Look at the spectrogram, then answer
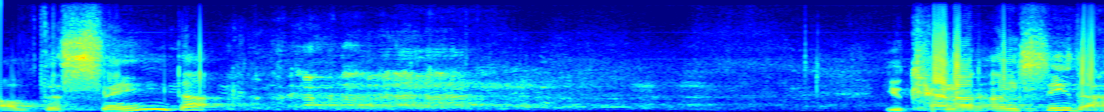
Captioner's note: audience laughing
